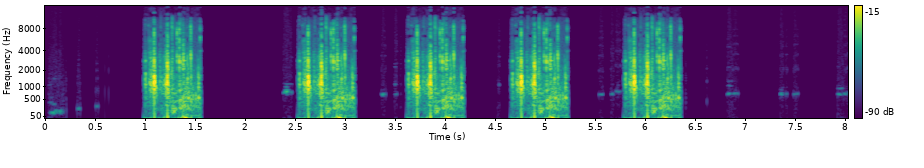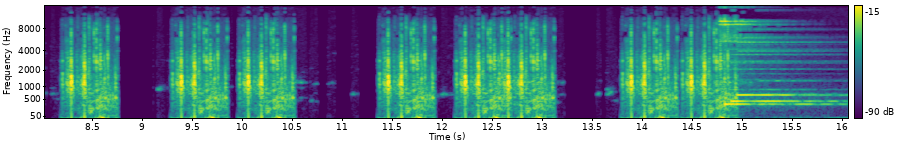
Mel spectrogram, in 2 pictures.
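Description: Metal lock pins slide and click, one after another.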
